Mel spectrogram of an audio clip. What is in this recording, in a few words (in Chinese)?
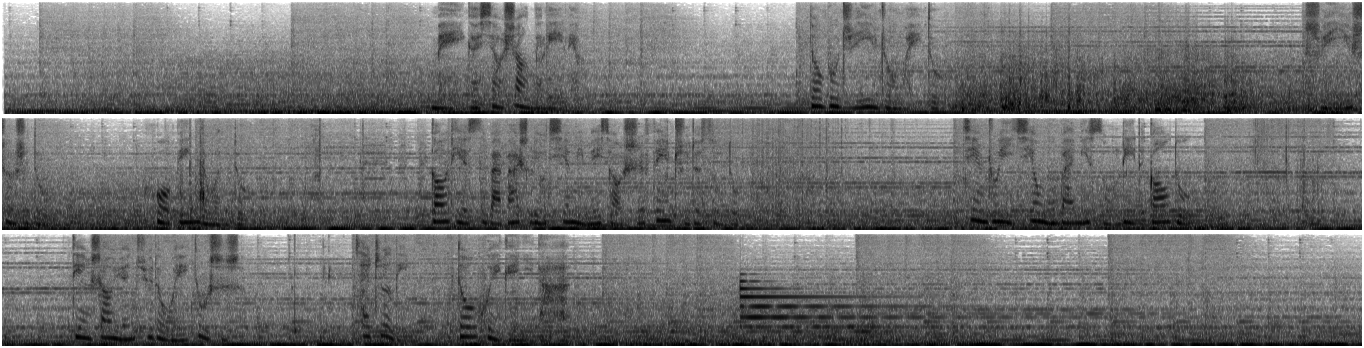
走心低沉神秘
